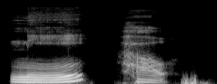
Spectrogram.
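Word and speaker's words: 你好: করি তাহলে পরে এখানে দেখেন এখানে প্রথমে আছে নি হাও। নি হাউ এইটার উচ্চারণটা দেখেন এখানে আই এর উপরে আই এর উপরে এরকম একটা টোন দেওয়া আছে এই টোনটা আমরা পড়ার সময় কিভাবে পড়বো নি হাও নি হাও ঠিক আছে এইখানের এই এইখানের এইটা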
